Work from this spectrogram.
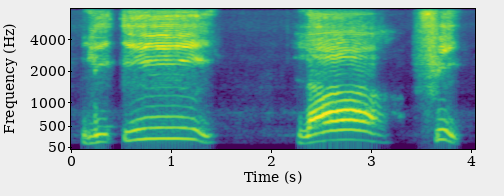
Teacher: آپ دیکھ رہے ہیں دو زیر ہیں وہاں پہ, ایک لام پہ ایک الف پہ. اور الف کے زیر کے بعد یا ساکن آ گئی, مد اصلی ہو گیا, دو حرکت ہو گیا. لی ای لا فی, لا پہ کھڑا زبر ہے.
